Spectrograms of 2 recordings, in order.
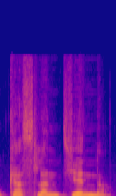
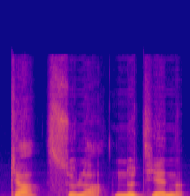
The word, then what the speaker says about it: qu'à cela ne tienne: juste en dessous l'expression casse la tienne on mange des lettres quand on la prononce qu'à cela ne tienne on dit qu'à cela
